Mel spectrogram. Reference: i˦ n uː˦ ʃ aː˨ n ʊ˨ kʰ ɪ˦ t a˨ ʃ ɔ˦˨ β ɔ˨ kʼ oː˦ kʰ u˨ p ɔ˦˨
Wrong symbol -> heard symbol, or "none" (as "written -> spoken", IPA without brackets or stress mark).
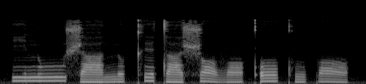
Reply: none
